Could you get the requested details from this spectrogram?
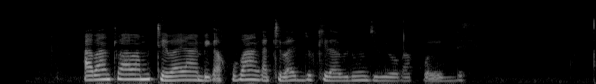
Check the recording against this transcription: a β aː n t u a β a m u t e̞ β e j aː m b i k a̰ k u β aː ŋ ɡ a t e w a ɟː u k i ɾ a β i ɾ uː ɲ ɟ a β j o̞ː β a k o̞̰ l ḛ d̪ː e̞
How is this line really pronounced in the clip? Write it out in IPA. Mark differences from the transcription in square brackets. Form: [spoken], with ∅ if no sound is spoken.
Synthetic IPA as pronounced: a β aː n t u a β a m u t e̞ β [a] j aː m b i k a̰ k u β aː ŋ ɡ a t e [β] a ɟː u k i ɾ a β i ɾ uː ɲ ɟ [i] β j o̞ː β a k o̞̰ l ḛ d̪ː e̞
